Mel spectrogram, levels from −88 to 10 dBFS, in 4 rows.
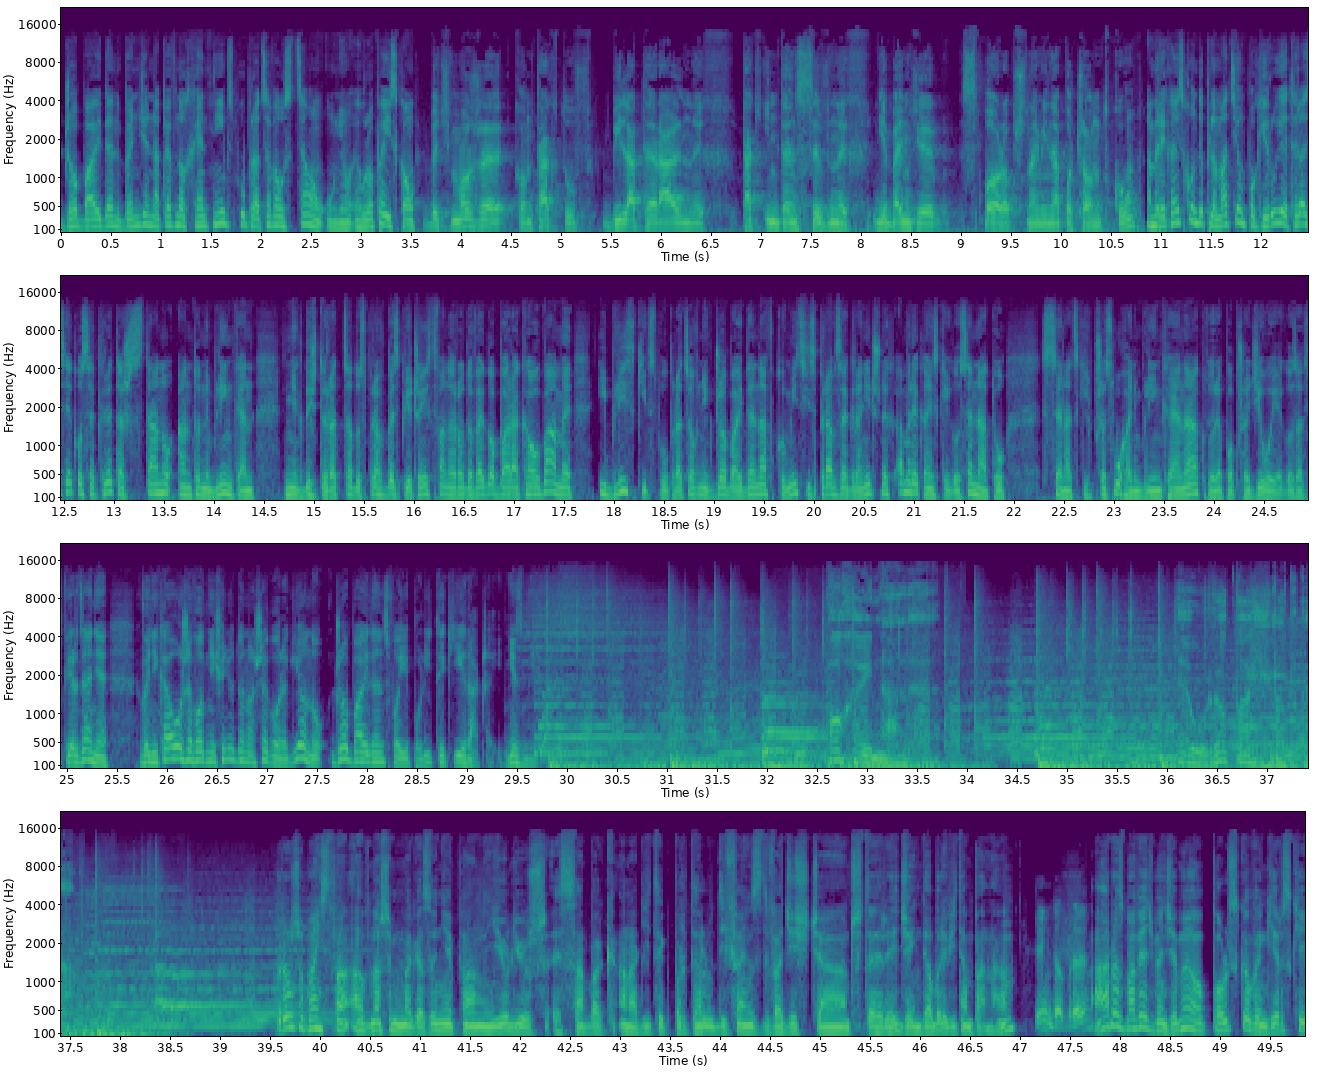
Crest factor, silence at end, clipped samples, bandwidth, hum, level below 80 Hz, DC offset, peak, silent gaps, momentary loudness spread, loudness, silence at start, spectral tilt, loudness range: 12 dB; 0 s; under 0.1%; 15.5 kHz; none; -36 dBFS; under 0.1%; -10 dBFS; none; 6 LU; -22 LUFS; 0 s; -6 dB/octave; 3 LU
